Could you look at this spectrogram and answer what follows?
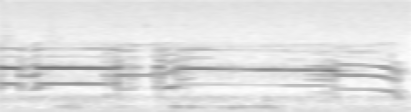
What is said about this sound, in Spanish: Entró un gallo que se paró delante de toda la gente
